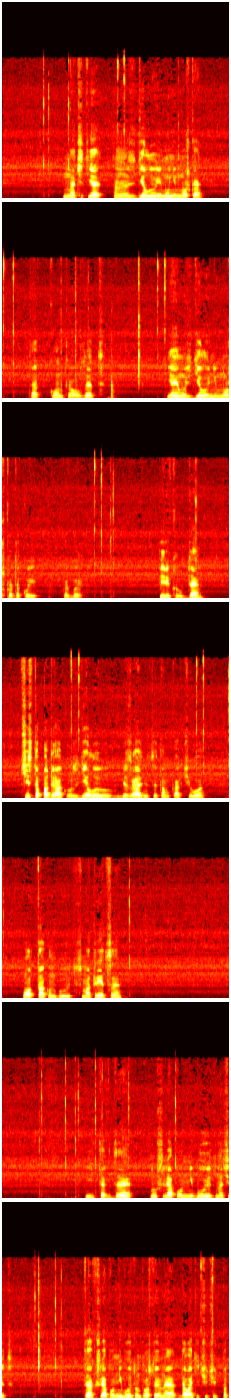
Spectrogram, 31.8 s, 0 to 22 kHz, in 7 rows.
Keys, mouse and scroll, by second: 0.9 middle click, 2.3 click, 3.6 g, 6.1 ctrl+z, 7.7 click, 9.1 g, 11.4-12.9 middle drag, 12.9-14.3 scroll down 1, 14.3 r, 16.2 g, 18.2-20.7 middle drag, 23.6-24.1 middle drag, 24.3-26.8 shift+middle drag, 24.6-25.2 scroll down 1, 25.2-25.8 scroll up 1, 26.2-26.8 scroll down 1, 27.9-28.4 shift+middle drag, 27.9-28.4 scroll up 1, 29.2 g.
